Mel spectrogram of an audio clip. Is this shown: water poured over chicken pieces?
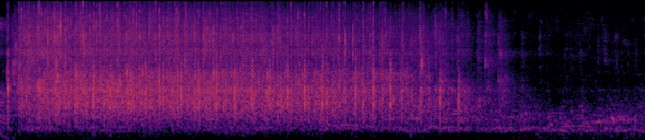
no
